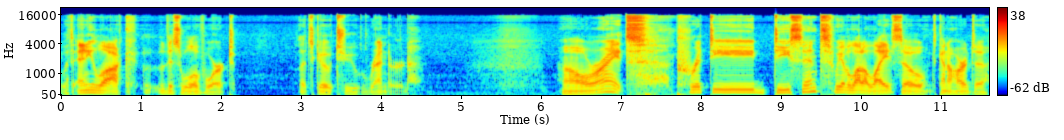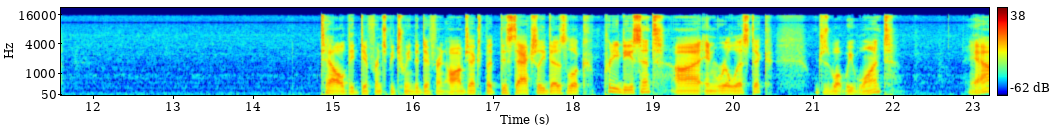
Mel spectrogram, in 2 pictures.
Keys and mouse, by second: 2.9-4.5 drag, 10.7-12.5 middle drag, 13.0-16.8 middle drag, 20.3-22.1 middle drag, 22.3 middle click.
